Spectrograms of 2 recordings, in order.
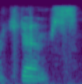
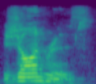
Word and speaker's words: genres: His plays are of different kinds or genres. There are genres. How do I pronounce it? It's that? A French word. You say genres.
